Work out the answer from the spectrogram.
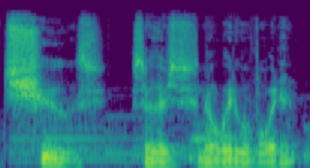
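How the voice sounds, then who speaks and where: Quiet low-voiced drifter hero, few words, soft music behind. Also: male voice, unhurried. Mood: guarded. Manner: laconic, guarded. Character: guarded young male wanderer hero.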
